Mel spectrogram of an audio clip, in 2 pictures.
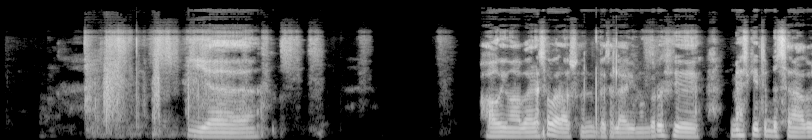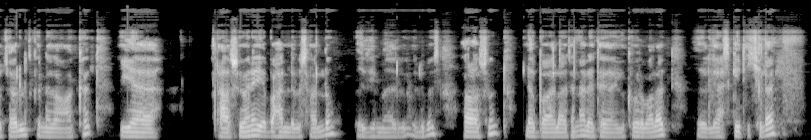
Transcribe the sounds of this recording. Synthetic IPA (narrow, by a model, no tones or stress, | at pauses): jɛ | ʔawjɛmaβəɾəsəβɾasunbət̪ʰələjajːuməŋɡəd̪o̞t͡ʃːmːijasɡet̪ʼɨbːɨt̪sənat̪ʰo̞t͡ʃːalːut̪kʰəɨnːəzːamakʰːəljɛ | ɾasujhonəjɛbahɨlːɨβsalːəhub̥əzːihlɨβɨsɾasunləbahlat̪ɨnːalət̪ʰəəjajːukʰɨβɾbalat̪lijasɡet̪ʼjɪt͡ʃɪlalː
